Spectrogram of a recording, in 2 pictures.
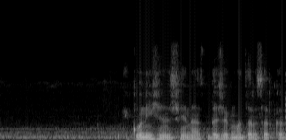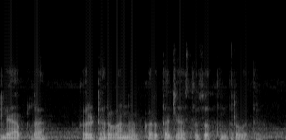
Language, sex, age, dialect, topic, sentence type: Marathi, male, 25-30, Northern Konkan, banking, statement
